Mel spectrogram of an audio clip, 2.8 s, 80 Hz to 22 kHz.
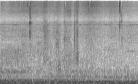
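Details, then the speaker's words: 1973 Ford LTD, 460 4V big-block V8, low compression, almost 85,000 miles, started in winter after sitting 2–3 months: deep, even V8 rumble holding idle without surging or missing, a normal warm idle. "that's a cold start on the LTD it's a 460 4V 1973 low compression almost 85,000 mil on it"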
